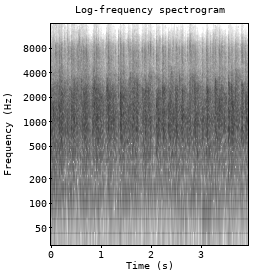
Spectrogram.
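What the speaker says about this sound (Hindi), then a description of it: "आइए भाकरों के लिए जोरदार तालियां बजाएं खुदावंद यीशु मसीह के लिए" A congregation at a church sermon clapping together in a steady, dense patter of many hands, moderately faint and continuing evenly for about four seconds.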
